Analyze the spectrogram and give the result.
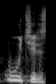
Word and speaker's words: утиль: Причем посуду и фигурки, готовые под роспись, называют забавным словом «утиль». Именно «утиль» с ударением на «у».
